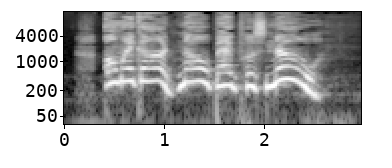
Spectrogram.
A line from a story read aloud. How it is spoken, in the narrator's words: Emily cried out behind him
